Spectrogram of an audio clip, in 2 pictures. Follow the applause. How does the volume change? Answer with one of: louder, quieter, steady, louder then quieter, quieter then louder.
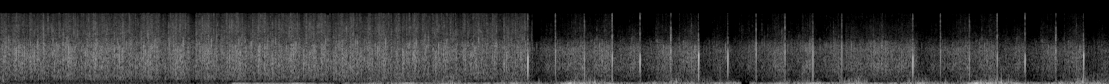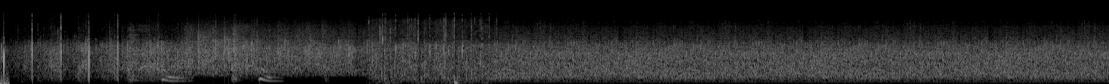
quieter.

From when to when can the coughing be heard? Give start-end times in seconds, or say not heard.
12.3-14.4.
